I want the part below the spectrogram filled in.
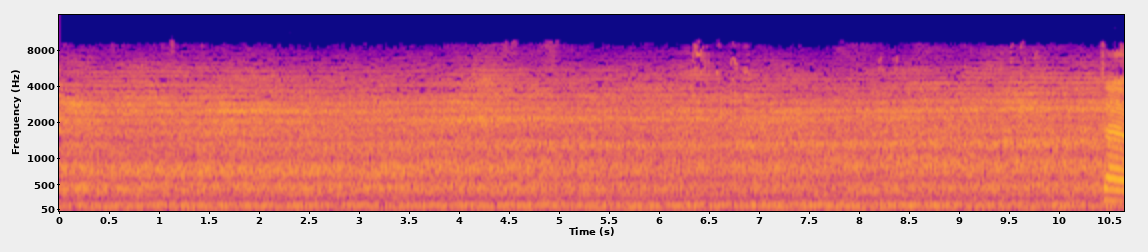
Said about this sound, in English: And we have a TUI Dreamliner on approach.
